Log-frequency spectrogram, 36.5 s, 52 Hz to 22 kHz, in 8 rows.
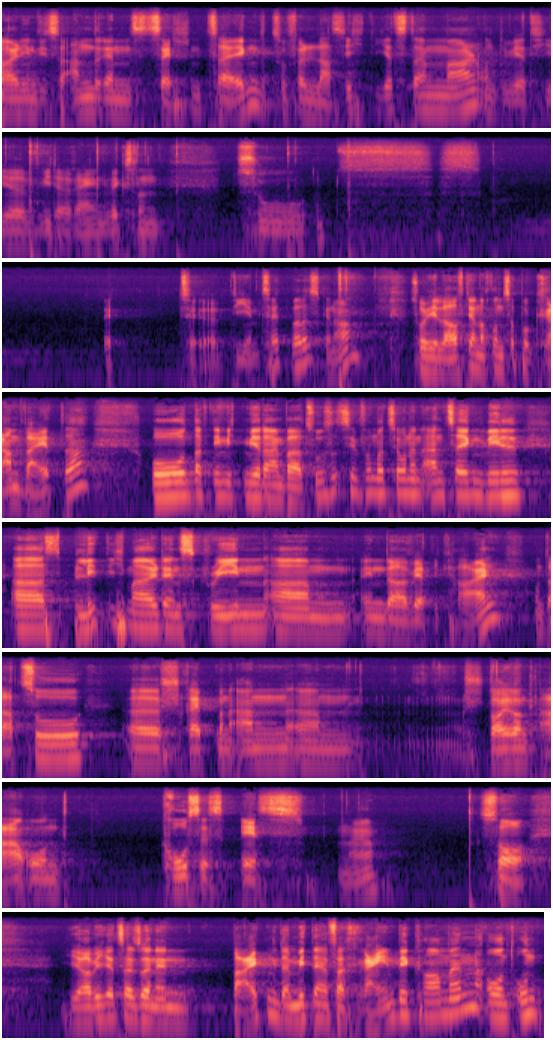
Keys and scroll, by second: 2.9 ctrl+a, 3.4 ctrl+d, 4.0-6.0 typing, 6.1 Caps_Lock, 6.1 Tab, 7.5-9.2 typing, 9.7 Tab, 11.0-11.8 typing, 12.0 Return, 29.6 ctrl+a, 30.4 ctrl+shift+s.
